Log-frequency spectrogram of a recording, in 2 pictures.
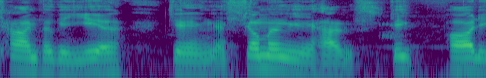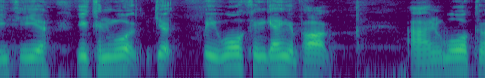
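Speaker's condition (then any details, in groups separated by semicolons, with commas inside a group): Cerebral palsy; mild, ataxic type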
